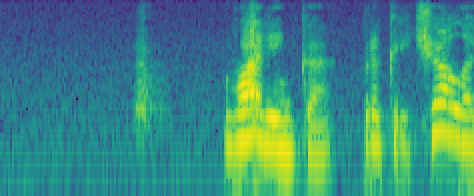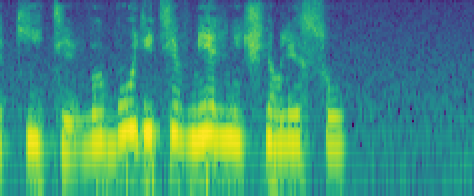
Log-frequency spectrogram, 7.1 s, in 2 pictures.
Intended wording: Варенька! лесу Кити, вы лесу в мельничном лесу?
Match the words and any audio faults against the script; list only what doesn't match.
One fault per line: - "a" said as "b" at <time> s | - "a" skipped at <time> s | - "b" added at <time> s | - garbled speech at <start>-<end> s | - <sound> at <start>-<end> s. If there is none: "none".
- bark at 1.0-1.3 s
- "лесу" said as "прокричала" at 2.7 s
- "лесу" said as "будете" at 4.3 s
